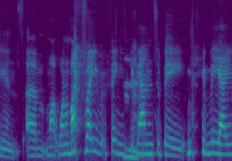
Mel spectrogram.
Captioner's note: laughs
